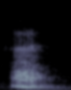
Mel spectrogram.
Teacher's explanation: Que é diferente do R no português mais formal, que seria um r. Então, esse r, assim, que envolve a língua, e nem tanto a garganta, não é tão gutural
